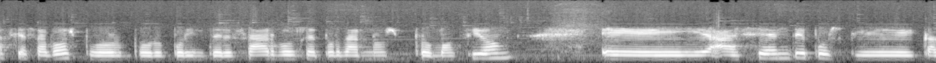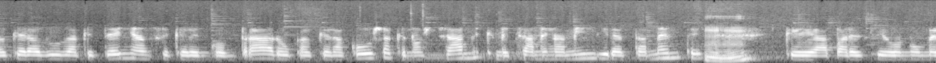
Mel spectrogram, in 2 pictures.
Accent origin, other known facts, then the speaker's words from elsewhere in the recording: Quiroga, Galicia, Spain; porque agora como son de Quiroga, aproveitamos moita froita tamén da zona de Quiroga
